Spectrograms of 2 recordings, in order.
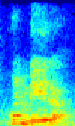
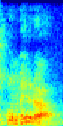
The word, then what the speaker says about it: comera: Lucas comera. Não tem acento. Então, a sílaba tônica aqui, ó, paroxítona. Né? Não é Lucas comerá. Porque comerá é futuro. É Lucas comera, ok?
